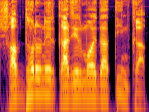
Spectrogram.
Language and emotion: Bengali, neutral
